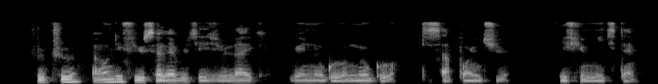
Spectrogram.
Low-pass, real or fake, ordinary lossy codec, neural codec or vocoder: 7.2 kHz; real; none; none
